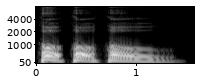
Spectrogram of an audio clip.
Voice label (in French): VOX Male Pere noel oh oh oh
